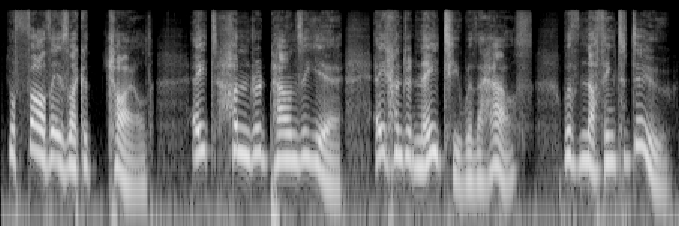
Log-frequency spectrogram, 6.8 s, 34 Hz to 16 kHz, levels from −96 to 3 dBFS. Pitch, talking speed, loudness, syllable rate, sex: 180 Hz, 175 wpm, -18 LUFS, 5.2 syllables/s, male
